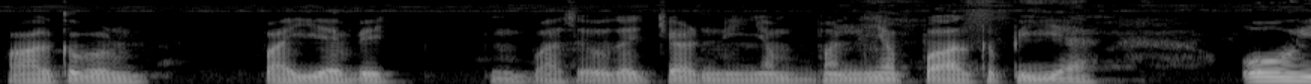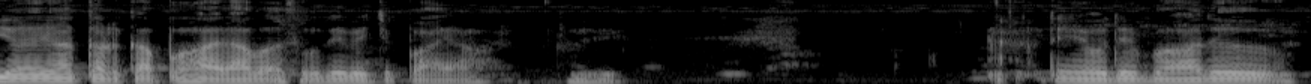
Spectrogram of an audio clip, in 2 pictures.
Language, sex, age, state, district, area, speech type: Dogri, male, 18-30, Jammu and Kashmir, Kathua, rural, spontaneous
